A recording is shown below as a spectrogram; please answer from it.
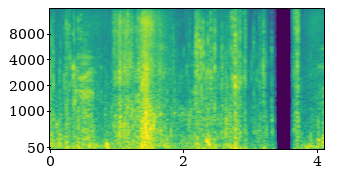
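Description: Faint rustling and crinkling of a black plastic bag packed with yarn balls as it is handled, in a few short bursts.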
